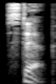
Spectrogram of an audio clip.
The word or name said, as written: step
